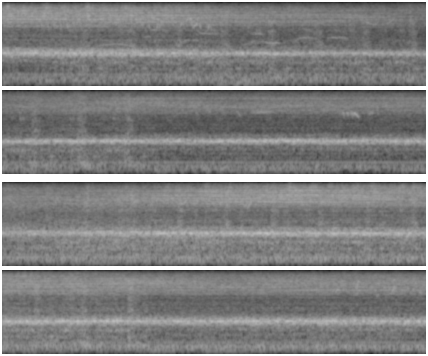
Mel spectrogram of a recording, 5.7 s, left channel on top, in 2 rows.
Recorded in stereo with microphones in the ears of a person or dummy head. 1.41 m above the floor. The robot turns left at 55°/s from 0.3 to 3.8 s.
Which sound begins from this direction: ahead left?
An insect, at 0.0 s.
